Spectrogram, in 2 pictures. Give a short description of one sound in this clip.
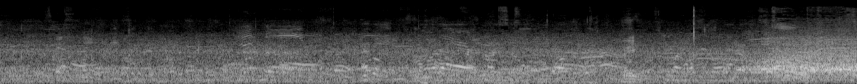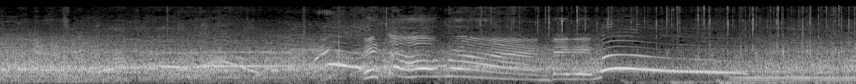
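A large stadium crowd murmurs and chatters outdoors.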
